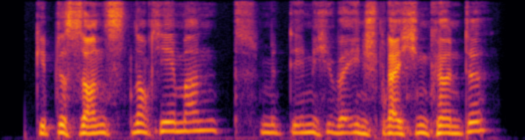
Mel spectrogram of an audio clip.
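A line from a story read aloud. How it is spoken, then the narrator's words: Calling after someone. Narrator (German): Brunetti rief ihm nach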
